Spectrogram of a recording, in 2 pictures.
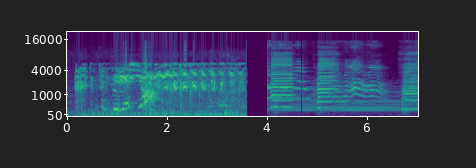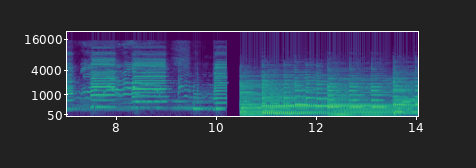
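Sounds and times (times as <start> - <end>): harmonica playing: 4.0 - 10.3.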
